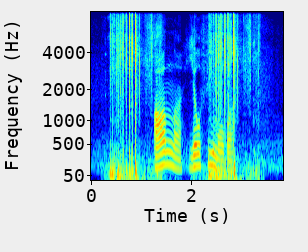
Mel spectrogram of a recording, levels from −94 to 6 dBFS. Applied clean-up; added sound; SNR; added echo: none; Scissors; -1 dB; none.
